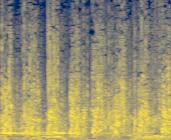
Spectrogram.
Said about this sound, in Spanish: Un aplauso, ¿no?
